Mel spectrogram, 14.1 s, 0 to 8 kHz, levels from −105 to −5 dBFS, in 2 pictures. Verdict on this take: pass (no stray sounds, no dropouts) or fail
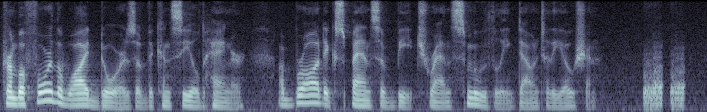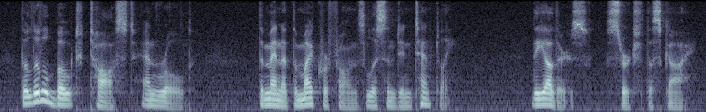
fail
